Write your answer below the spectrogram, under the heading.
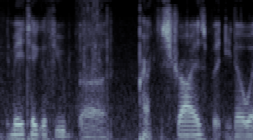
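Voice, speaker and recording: A man speaks quietly over noticeable background noise. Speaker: gaming YouTuber. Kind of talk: gameplay tutorial. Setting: home, late at night. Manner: hushed, keeping voice down late at night.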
